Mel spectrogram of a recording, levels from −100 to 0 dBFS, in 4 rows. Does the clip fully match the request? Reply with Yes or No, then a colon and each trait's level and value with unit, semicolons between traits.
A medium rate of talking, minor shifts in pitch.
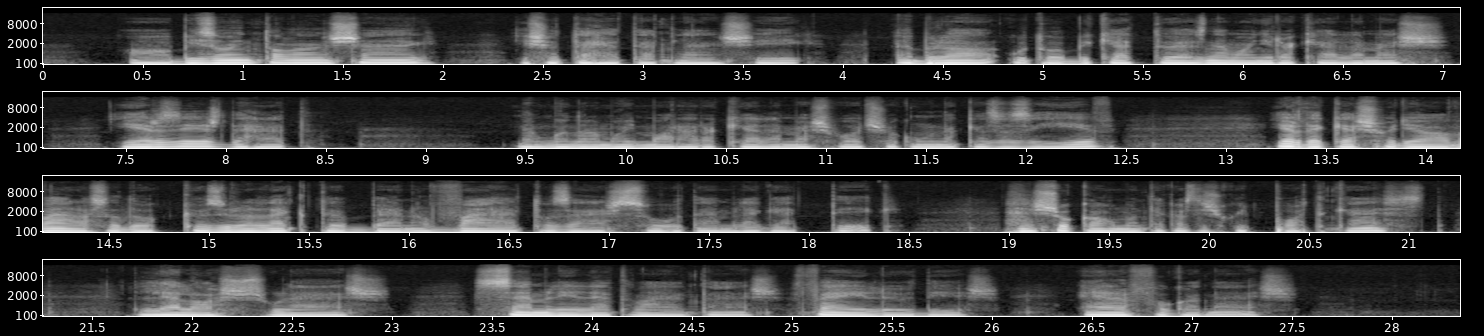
No: slow, 100 wpm; narrow, 2.3 semitones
